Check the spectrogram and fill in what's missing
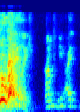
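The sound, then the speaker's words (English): A blind dog gives a short, rough bark, then after a brief pause lets out a couple of high, whining yelps, moderately loud, as someone arrives to take it out. “Someone was there to take the dog out.”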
